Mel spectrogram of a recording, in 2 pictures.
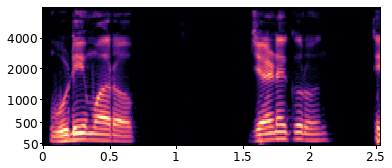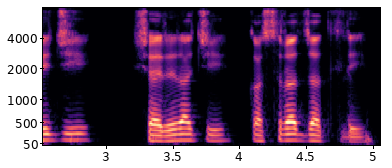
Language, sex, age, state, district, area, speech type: Goan Konkani, male, 30-45, Goa, Canacona, rural, spontaneous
